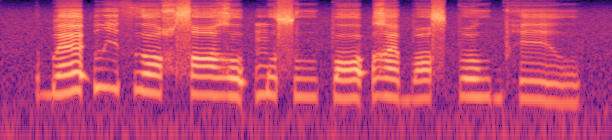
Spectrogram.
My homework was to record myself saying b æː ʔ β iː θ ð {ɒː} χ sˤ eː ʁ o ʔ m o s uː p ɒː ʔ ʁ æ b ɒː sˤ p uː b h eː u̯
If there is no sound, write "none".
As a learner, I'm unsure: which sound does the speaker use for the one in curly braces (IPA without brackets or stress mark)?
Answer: ɒː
